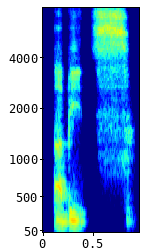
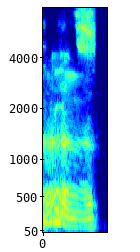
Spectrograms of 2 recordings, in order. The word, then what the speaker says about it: apizza: but they pronounce it a beats, with a B sound instead of a P and no A sound at the end, so it's a beats.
